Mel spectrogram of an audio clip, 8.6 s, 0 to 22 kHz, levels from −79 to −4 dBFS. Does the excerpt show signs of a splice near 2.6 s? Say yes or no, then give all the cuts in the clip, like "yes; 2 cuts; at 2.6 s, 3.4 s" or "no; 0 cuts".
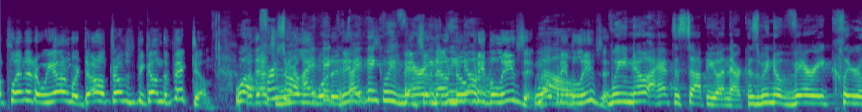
yes; 1 cut; at 2.6 s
